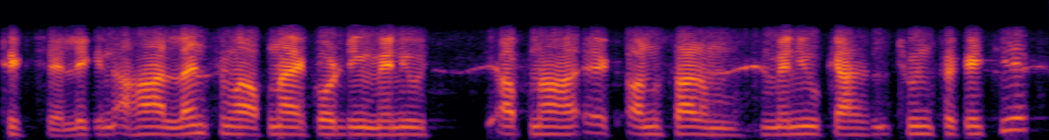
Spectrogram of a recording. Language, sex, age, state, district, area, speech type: Maithili, male, 30-45, Bihar, Supaul, urban, conversation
